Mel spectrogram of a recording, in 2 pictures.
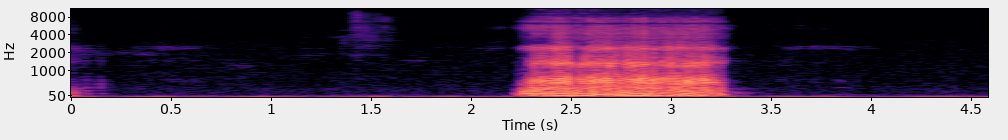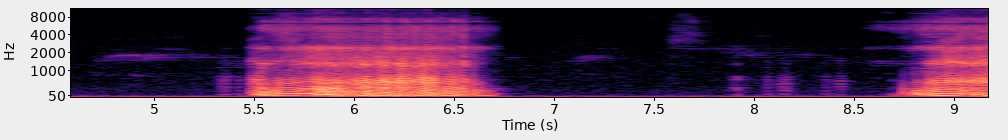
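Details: Snoring sound effect of the cartoon character Star from Save The Shapes (simulated): loud, rough snores of about one second each, roughly every three seconds, with quiet gaps between.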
